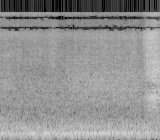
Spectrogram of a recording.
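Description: Garden hose spray nozzle hissing as water falls on soil and plants, with a steady low hum underneath and a brief louder hiss near the end.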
